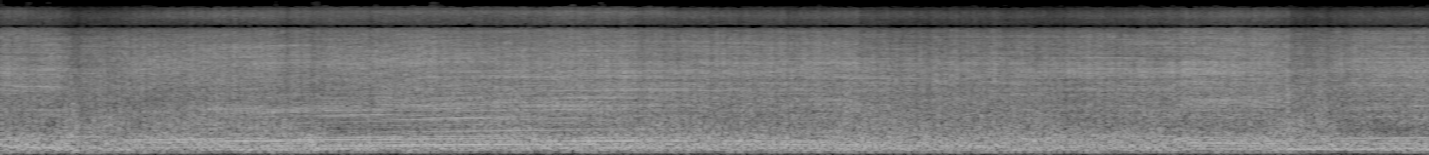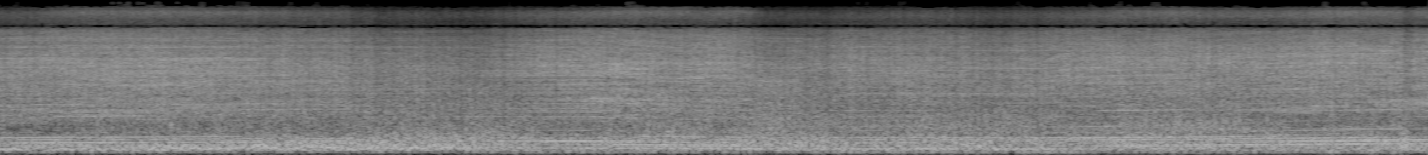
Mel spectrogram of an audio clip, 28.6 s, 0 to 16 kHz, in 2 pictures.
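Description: Aprilia RS 660's parallel-twin engine under way, climbing in pitch several times as the bike accelerates, over a steady rush of wind.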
